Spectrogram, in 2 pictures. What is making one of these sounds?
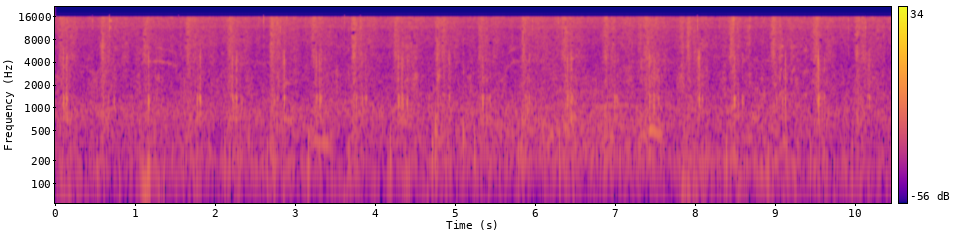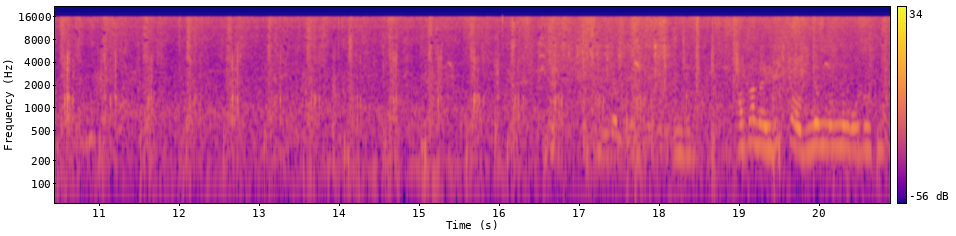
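Footsteps tap steadily on a paved path outdoors.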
